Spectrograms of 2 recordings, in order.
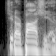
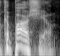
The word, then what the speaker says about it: carpaccio: Carpaccio. Carpaccio. Yeah, I said it wrong again. Yeah, you did. You find a way to just wedge an extra R in there that's not needed, but it's okay.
